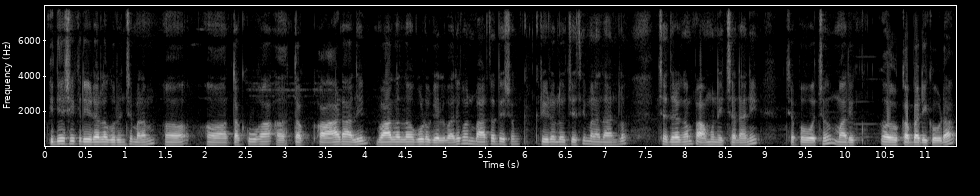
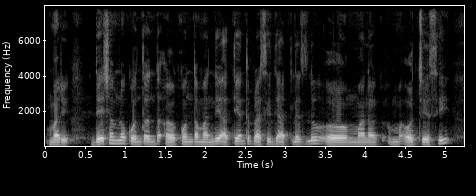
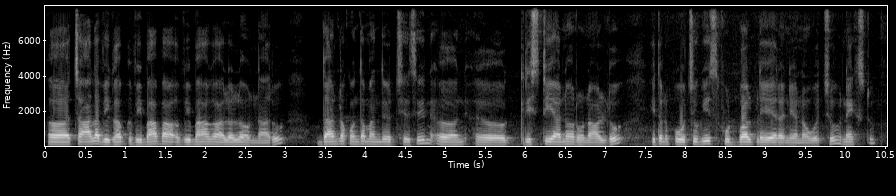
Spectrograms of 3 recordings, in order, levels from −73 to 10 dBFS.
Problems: background sounds at intervals, background conversations at intervals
